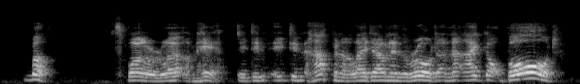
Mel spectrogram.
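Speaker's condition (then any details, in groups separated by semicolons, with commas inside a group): No condition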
